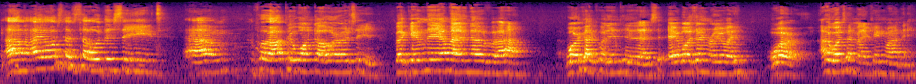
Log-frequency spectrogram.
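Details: Adult man with cerebral palsy giving a talk about his own condition; speech not described in source; possible dysarthria in cerebral palsy.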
